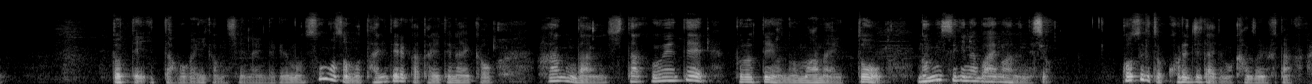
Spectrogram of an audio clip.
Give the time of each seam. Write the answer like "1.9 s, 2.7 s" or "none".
9.1 s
